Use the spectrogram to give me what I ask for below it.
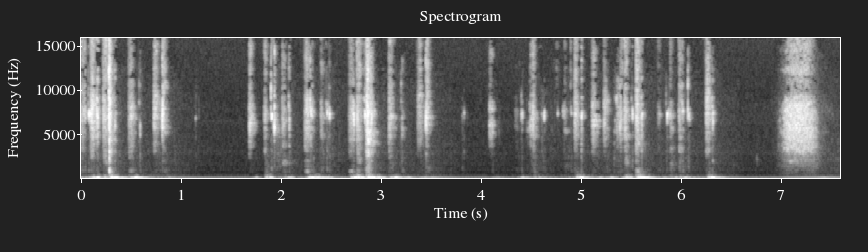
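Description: Typing code on a computer keyboard: many quiet clicking keystrokes in irregular bursts with short pauses between, over a low steady hum.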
